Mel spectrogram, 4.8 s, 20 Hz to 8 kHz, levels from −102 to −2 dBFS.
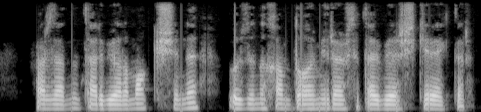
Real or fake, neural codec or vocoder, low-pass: real; none; 7.2 kHz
